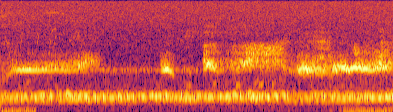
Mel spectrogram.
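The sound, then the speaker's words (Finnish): Lekking calls of competing male black grouse: a steady, bubbling cooing chorus that carries on without pause, heard from a distance, with occasional higher hissing notes rising above it. No one speaks. “Tavallisesti Teerien soininääntä pääsee kuuntelemaan aamutuimaan muutaman kilometrin päästä”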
